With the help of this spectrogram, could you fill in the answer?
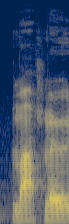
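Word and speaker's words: Mahmoud: was legally here uh it's pronounced mahm Mahmud yeah where am I getting KH I I think his whole name is khil Mahmud but I'll just go Mahmud yeah so he was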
